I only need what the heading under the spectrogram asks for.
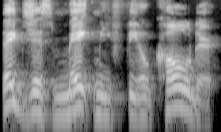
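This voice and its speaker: A man's voice: medium pitch, slow pace, a bit bright, slightly rough. Man as grumbling, scornful naughty child. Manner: muttering, scornful complaining. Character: grumbling, neglected naughty children trying to seem tough.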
